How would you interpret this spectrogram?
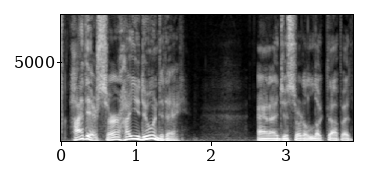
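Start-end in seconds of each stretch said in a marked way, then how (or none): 0.1-1.7 acted-out, very calm and cheerful sing-song. Retelling a medic greeting the exhausted runner: imitating a calm, cheerful voice. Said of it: "just as calmly and cheerfully as you can possibly imagine".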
